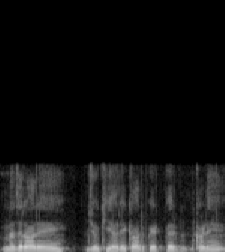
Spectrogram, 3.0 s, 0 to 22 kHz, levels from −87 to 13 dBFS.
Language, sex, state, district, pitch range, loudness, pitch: Hindi, male, Rajasthan, Jaipur, 165-175 Hz, -17 LUFS, 170 Hz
